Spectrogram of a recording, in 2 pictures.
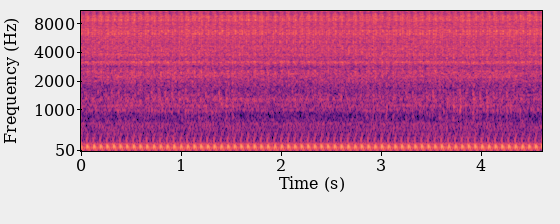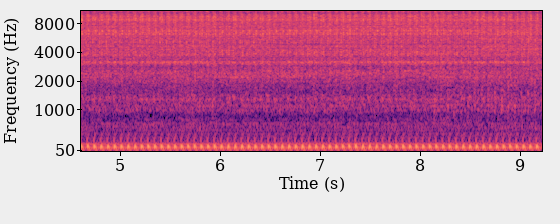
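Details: KTM Duke 125 at idle: a very even clatter about four times a second from the left side of the engine with the clutch engaged, which disappears when the clutch lever is pulled. Cause unknown.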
